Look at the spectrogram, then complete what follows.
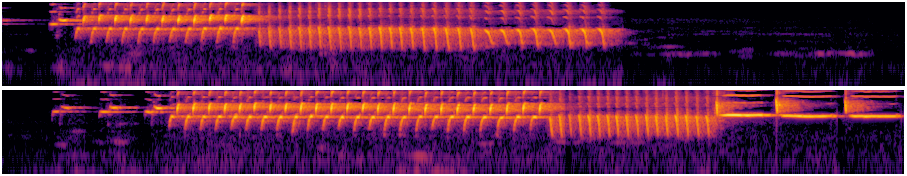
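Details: Training song of a male canary: rapid rolling trills with a lower buzzing rattle, a pause of about two seconds, then the trill returns followed by a high whistled note.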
